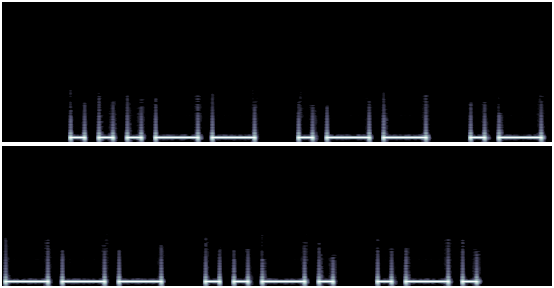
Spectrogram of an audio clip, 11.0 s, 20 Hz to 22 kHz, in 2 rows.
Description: Morse code, heard as a keyed tone, about 8 wpm, 800 Hz. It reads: 3W1FR
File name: LEZIONI / 7 GF9Z / 7 GF9 8wpm 3545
